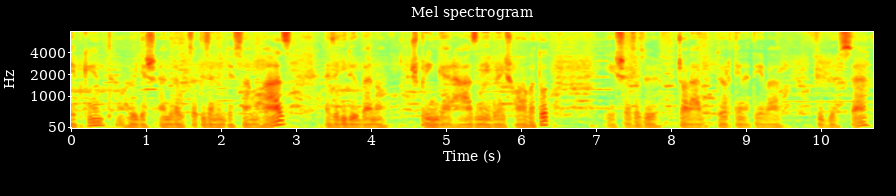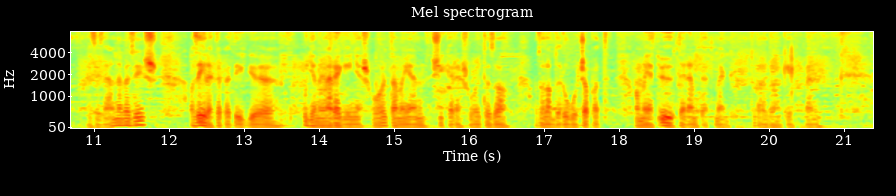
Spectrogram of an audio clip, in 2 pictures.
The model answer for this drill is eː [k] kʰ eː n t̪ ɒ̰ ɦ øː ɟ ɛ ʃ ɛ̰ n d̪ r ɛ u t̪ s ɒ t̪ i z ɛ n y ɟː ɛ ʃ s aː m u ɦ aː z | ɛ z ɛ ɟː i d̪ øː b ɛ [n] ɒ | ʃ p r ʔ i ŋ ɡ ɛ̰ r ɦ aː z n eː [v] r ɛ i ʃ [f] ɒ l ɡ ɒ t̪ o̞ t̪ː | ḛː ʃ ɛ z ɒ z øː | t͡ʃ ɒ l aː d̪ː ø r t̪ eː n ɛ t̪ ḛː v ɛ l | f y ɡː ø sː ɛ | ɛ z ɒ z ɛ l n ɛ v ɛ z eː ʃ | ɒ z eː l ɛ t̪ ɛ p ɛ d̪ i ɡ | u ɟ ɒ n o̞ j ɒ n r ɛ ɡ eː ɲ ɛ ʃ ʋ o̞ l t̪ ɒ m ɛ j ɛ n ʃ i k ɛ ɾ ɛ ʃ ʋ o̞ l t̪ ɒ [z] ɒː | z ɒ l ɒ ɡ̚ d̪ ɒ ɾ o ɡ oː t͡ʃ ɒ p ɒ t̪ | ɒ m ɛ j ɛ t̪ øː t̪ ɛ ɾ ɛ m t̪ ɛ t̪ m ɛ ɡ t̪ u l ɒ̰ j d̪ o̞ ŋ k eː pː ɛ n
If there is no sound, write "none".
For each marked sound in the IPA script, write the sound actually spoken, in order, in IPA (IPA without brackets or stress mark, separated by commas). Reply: p, n, v, h, z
